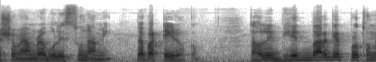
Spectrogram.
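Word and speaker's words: tsunami: ইসের মতো, সুনামির মতো, সুনামির আগে দেখবে একটা টি আছে, এটা জাপানিজ শব্দ, জাপানিজ থেকে আসছে ইংলিশে, এই জন্য সামনে টি আছে, বাট এটা আসলে উচ্চারণের সময় আমরা বলি সুনামি, ব্যাপারটা এরকম।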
